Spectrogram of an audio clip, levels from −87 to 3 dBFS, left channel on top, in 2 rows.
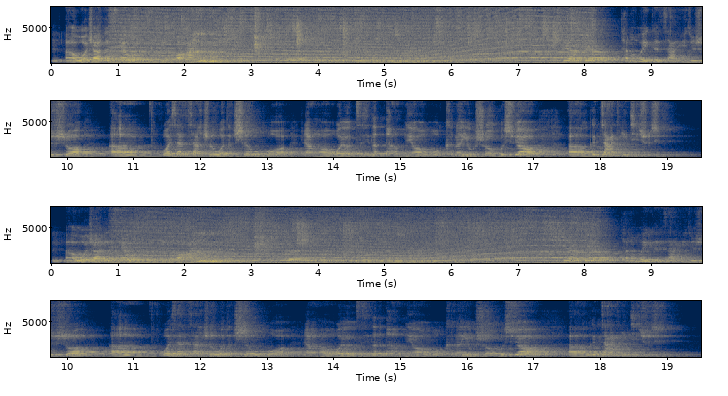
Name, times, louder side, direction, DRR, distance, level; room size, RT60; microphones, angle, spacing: voice 1, 0.2-2.7 7.6-10.2 10.6-13.3 13.5-18.9, left 2 dB, 45° left, 5 dB, 3.1 m, -26 dB
sound 1, 0.8-8.2, left 3 dB, 65° left, 4.7 m, -28 dB
voice 2, 3.4-4.3 4.7-5.6 6.5-6.9, right 1 dB, 55° right, 3 dB, 4.6 m, -33 dB
23.5 x 20.0 x 7.6 m, 2.2 s
head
